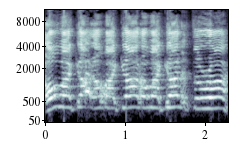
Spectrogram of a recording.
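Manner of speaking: mock starstruck fan's high, excited screaming. Retelling jumping out of bed as The Rock appeared: imitating own screaming. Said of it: "started screaming".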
